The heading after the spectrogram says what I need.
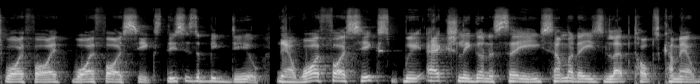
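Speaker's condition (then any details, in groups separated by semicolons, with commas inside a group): No condition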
